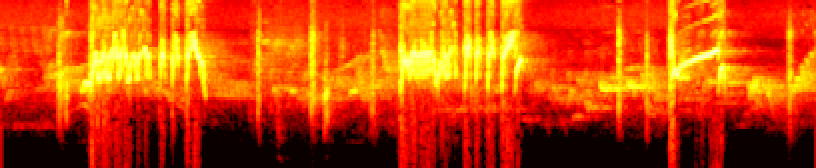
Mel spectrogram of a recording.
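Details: White-rumped shama song played to coax a reluctant bird into singing: dense loud bursts of fast, high, jumbled notes, alternating with softer twittering and an upward whistled slur.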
